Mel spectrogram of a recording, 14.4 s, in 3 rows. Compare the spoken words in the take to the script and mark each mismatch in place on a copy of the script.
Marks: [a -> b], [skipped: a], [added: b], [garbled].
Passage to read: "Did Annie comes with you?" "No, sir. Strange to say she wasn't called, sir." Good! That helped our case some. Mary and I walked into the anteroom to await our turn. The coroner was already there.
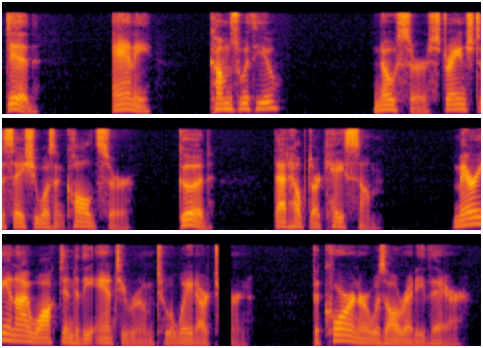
"Did Annie comes with you?" "No, sir. Strange to say she wasn't called, sir." Good! That helped our case some. Mary and I walked into the anteroom to await our turn. The coroner was already there.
